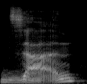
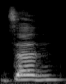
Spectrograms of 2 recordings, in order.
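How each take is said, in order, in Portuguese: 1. O tom desce para baixo e depois sobe. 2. O tom fica alto e nivelado.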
